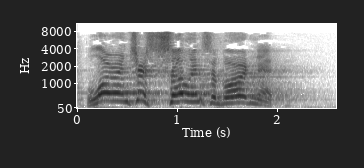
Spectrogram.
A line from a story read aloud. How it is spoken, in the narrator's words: he's yelling at him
